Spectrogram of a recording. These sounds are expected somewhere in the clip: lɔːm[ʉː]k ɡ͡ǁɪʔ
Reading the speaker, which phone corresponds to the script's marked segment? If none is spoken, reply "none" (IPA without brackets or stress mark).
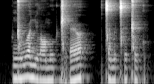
uː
